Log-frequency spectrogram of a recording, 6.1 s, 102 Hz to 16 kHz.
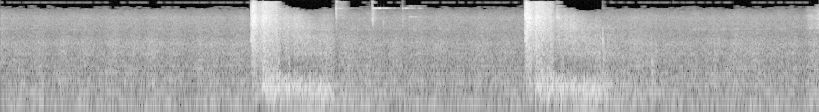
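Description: AR-15 rifle in 5.56 NATO fired twice, about two seconds apart, each shot followed by the echo of an indoor range.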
